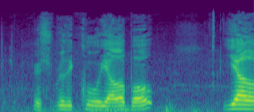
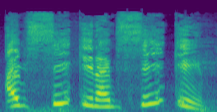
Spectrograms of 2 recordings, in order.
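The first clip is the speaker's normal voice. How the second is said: much higher, louder mock panic, slowing down; hammed-up cry for help; panicked sinking man; 12 semitones higher, 6 dB louder, much slower than usual. Sailor on sinking boat calling for help, hammed-up panic. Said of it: "the guy in the boat goes".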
